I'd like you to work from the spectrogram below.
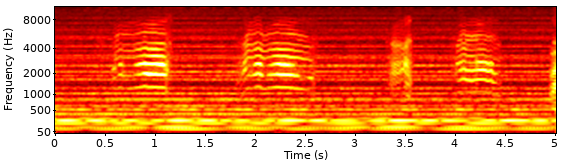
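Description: A cat meows four times in a slow, evenly spaced series, each call drawn out and wavering, playing back quietly over a steady low hum.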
